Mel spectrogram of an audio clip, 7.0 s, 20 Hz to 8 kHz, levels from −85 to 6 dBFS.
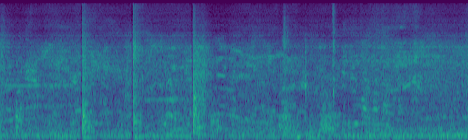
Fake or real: fake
